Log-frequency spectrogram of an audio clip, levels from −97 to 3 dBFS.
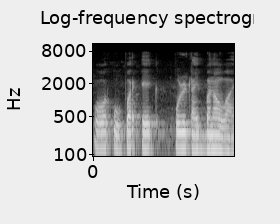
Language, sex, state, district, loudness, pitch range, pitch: Hindi, male, Uttar Pradesh, Shamli, -17 LUFS, 115-125 Hz, 125 Hz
